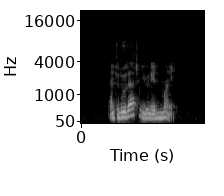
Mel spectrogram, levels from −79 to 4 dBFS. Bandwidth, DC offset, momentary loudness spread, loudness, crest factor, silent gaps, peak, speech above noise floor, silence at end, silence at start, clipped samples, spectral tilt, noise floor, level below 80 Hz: 12.5 kHz; under 0.1%; 12 LU; -33 LUFS; 16 dB; none; -18 dBFS; 40 dB; 0.65 s; 0.55 s; under 0.1%; -8 dB/octave; -71 dBFS; -68 dBFS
